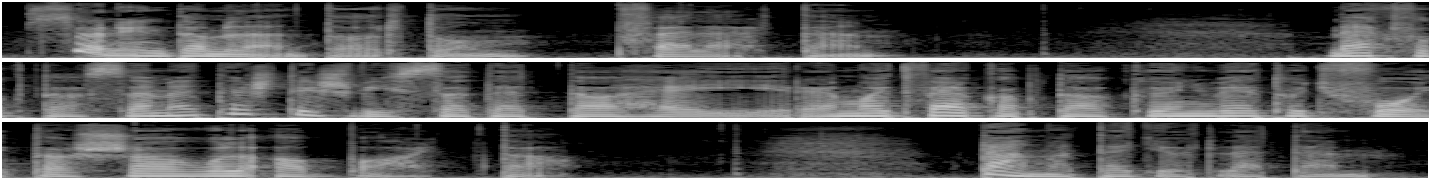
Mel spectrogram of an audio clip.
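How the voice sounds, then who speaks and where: A woman narrates a story in first person with a calm, wry, measured delivery. Her voice is low and gravelly with audible fry. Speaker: audiobook narrator.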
